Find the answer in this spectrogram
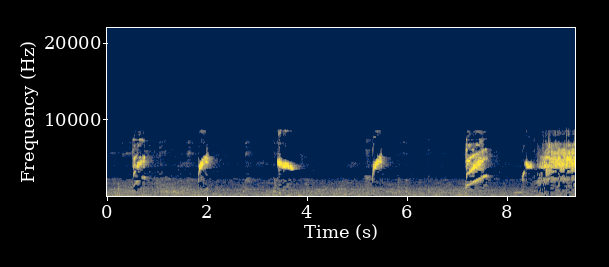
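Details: Local canary producing short, sharp, upswept whistled notes spaced one to two seconds apart, then a brighter rising slur leading into the start of a dense high trill; quiet background.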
